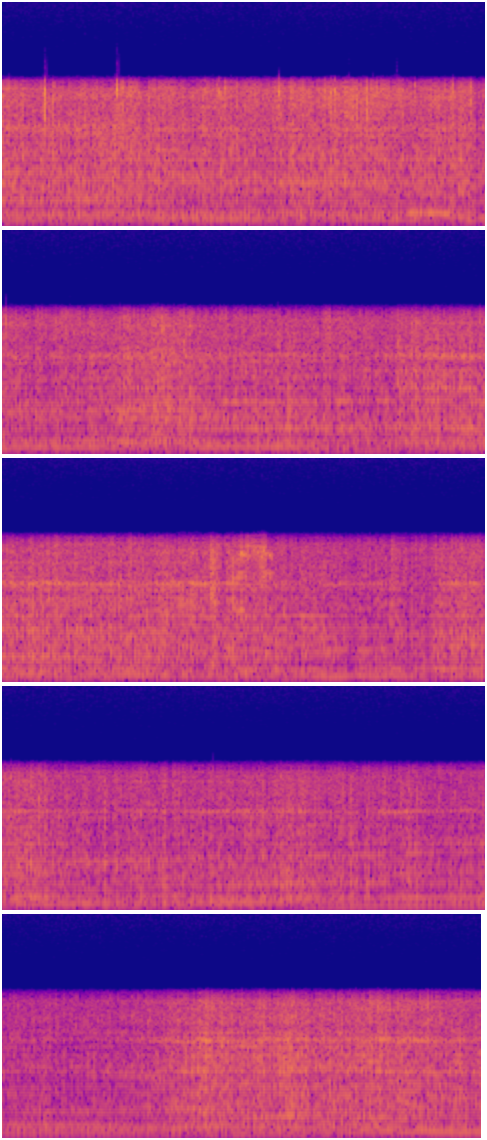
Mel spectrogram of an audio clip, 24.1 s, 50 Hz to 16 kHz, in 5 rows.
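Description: Fiat 500's engine running steadily as the car drives slowly through snow, heard from inside the cabin, its note shifting up and down a few times with the throttle.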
